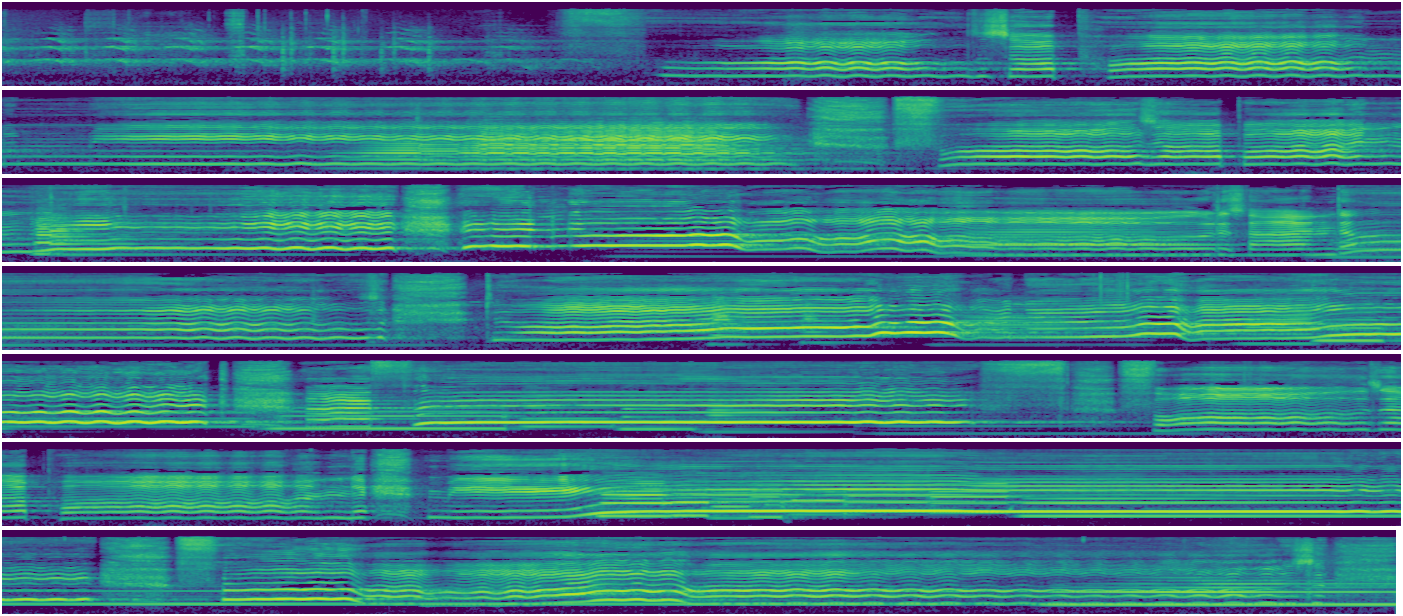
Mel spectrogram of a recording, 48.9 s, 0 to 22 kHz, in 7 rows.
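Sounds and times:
woman singing with vibrato: 3.3 - 48.9
clarinet holding low notes: 8.4 - 11.1, 13.9 - 16.0, 17.6 - 35.0, 37.8 - 48.9.

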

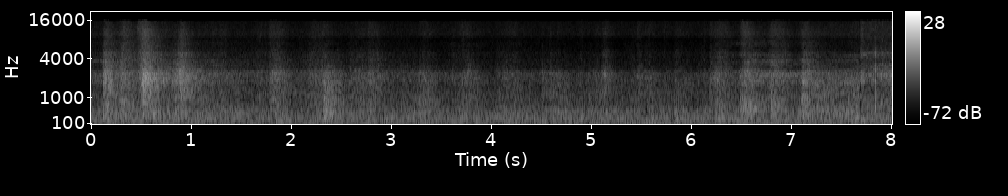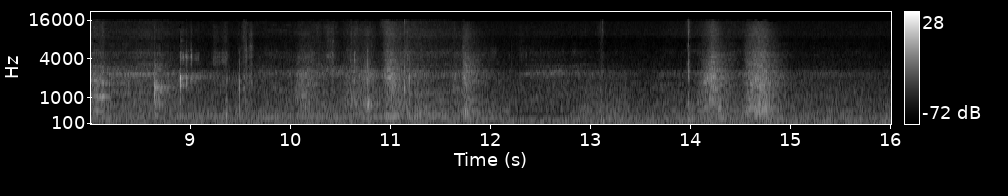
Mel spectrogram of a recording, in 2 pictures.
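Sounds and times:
sponge rubbing on a wall: 14.1 - 15.0.

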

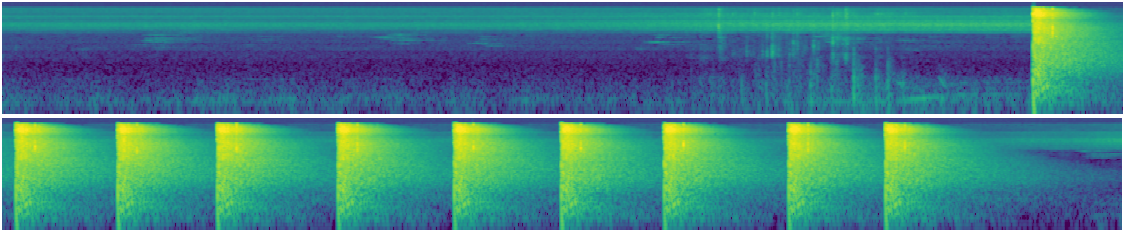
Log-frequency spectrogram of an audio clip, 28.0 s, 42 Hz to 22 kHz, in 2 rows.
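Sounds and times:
pistol shots with echo: 12.9 - 26.8.

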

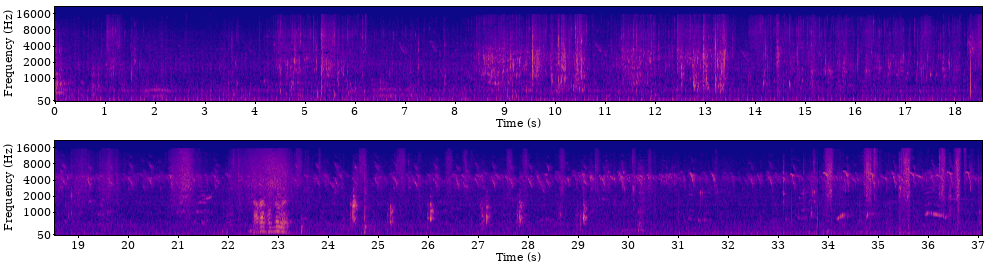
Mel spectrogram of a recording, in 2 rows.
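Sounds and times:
water splashing and sloshing: 0.0 - 1.8, 2.6 - 19.2.

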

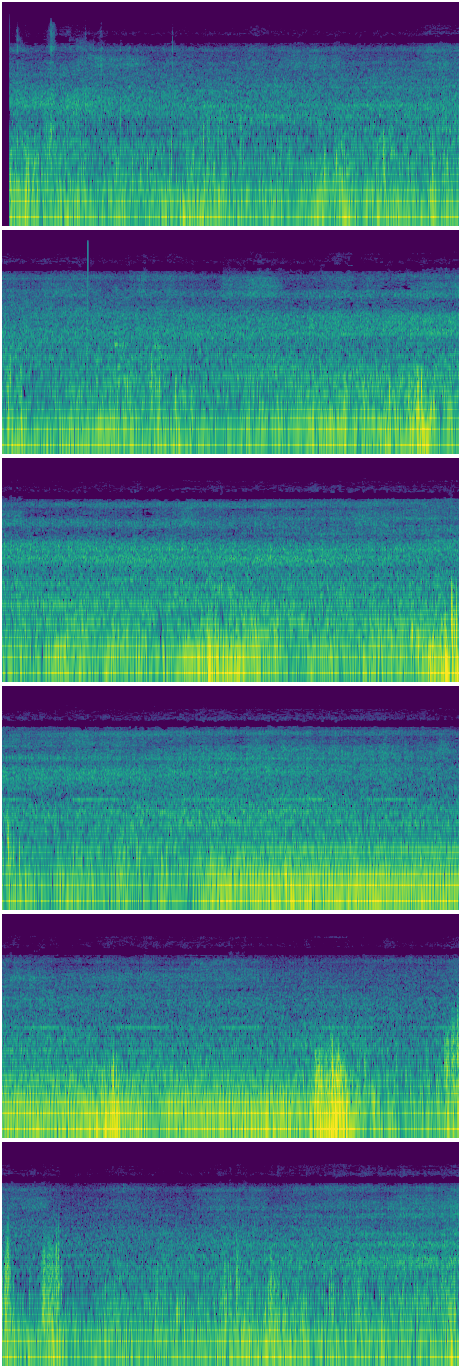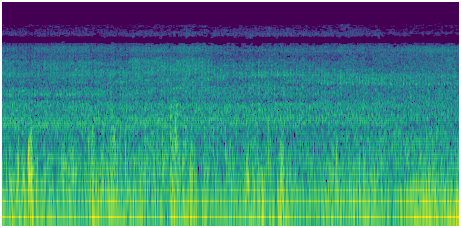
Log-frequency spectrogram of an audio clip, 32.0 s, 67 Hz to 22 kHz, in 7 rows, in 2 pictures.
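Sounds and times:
diesel engine running: 0.0 - 31.9
back-up alarm beeping: 12.6 - 23.3.

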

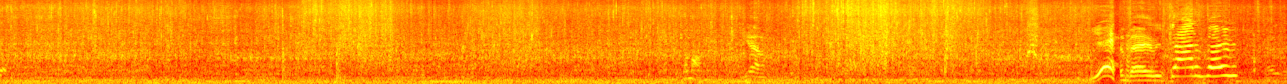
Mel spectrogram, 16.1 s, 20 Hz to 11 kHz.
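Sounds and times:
boat engine humming: 0.0 - 16.0
fish splashing at surface: 9.9 - 13.2.

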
